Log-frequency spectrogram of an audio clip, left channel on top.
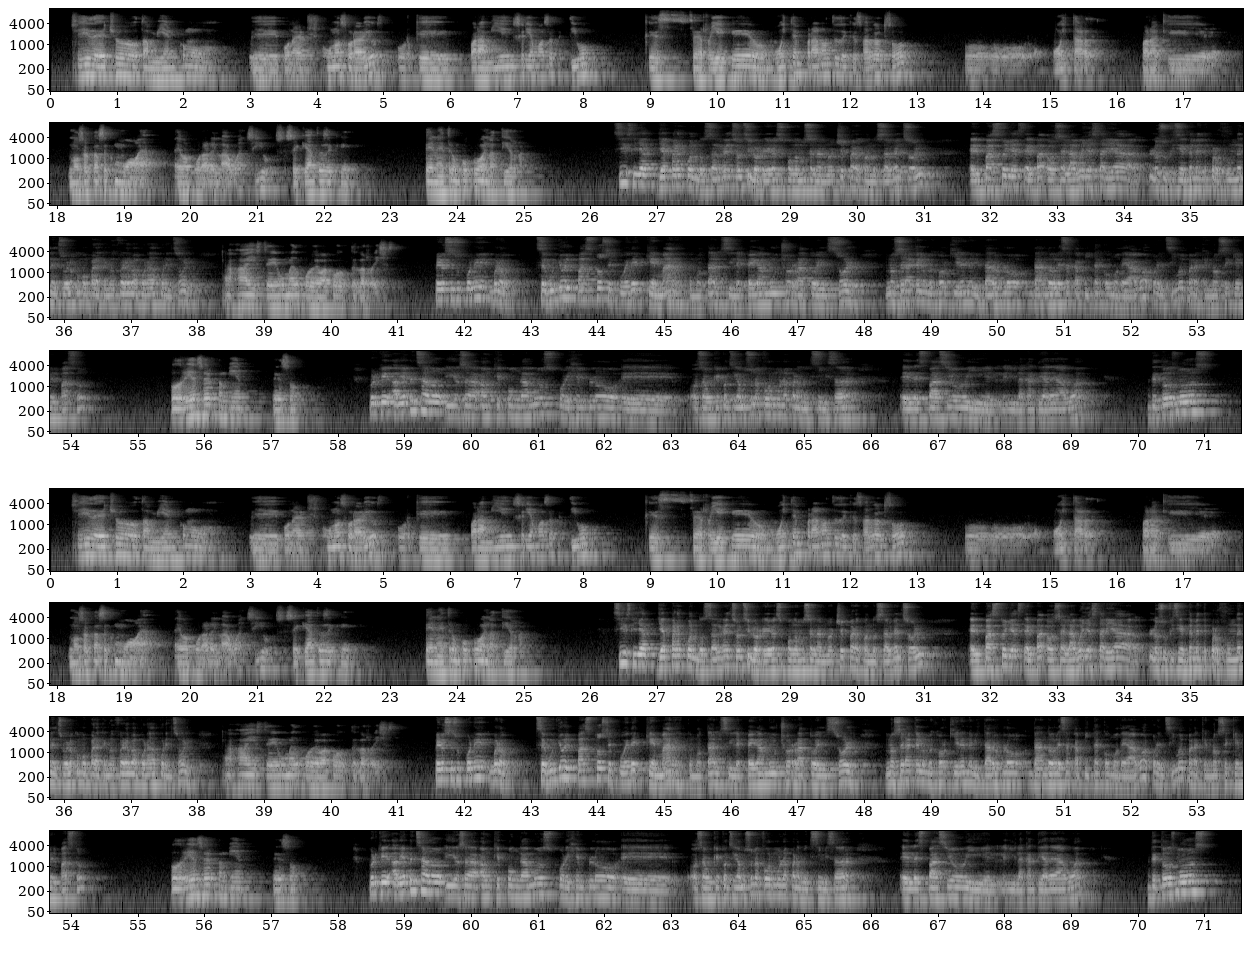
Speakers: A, on the left; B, on the right.
A: sí, de hecho, también como eh, poner unos horarios, porque para mí sería más efectivo que se riegue o muy temprano antes de que salga el sol o, o muy tarde, para que no se alcance como a evaporar el agua en sí o se seque antes de que penetra un poco en la tierra,
B: Sí, es que ya, ya para cuando salga el sol, si lo riega supongamos en la noche, para cuando salga el sol, el pasto ya, es- el, pa- o sea, el agua ya estaría lo suficientemente profunda en el suelo como para que no fuera evaporada por el sol.
A: ajá, y esté húmedo por debajo de las raíces.
B: Pero se supone, bueno, según yo, el pasto se puede quemar como tal si le pega mucho rato el sol. ¿No será que a lo mejor quieren evitarlo dándole esa capita como de agua por encima para que no se queme el pasto?
A: Podría ser también eso.
B: Porque había pensado, y o sea, aunque pongamos, por ejemplo, eh, o sea, aunque consigamos una fórmula para maximizar el espacio y, el- y la cantidad de agua, de todos modos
